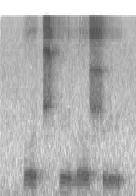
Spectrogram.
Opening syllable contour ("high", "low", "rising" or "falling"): low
